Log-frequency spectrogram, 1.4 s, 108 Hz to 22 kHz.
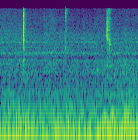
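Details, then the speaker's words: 1975 Toyota Corolla KE35 coupe idling: deep, lumpy idle with an uneven wobbling beat, not firing evenly; rough running, cause unconfirmed; battery charging fine. "so I guess I don't know it's rough as hell"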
